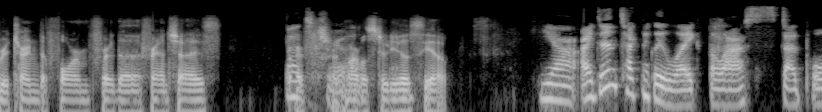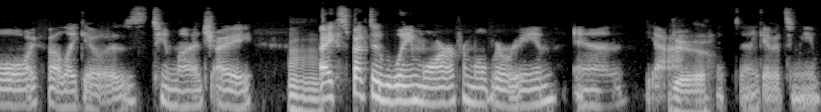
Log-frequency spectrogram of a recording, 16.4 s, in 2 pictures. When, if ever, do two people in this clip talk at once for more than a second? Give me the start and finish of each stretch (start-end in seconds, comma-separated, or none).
3.0-4.2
